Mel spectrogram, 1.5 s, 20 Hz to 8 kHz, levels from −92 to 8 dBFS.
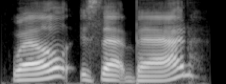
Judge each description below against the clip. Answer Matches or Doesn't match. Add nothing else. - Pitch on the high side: Matches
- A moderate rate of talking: Matches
